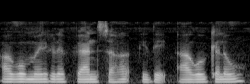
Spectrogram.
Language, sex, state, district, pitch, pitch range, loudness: Kannada, male, Karnataka, Koppal, 120 Hz, 115-120 Hz, -19 LUFS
